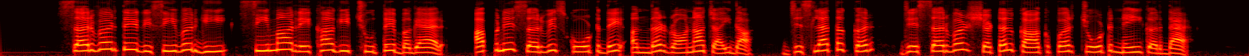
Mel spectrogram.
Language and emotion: Dogri, neutral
